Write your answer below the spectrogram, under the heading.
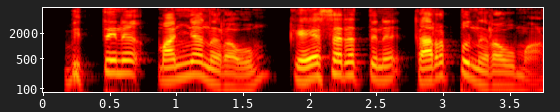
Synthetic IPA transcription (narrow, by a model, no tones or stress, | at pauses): ʋit̪ːinɨmɐɲːɐnirɐʋumke̞ːsɐɾɐt̪ːinɨkɐrɐpːɨnirɐʋuma̰ːɳɨ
